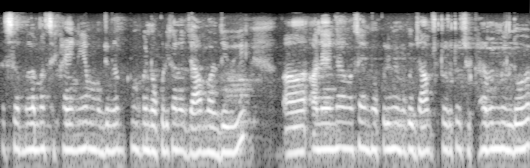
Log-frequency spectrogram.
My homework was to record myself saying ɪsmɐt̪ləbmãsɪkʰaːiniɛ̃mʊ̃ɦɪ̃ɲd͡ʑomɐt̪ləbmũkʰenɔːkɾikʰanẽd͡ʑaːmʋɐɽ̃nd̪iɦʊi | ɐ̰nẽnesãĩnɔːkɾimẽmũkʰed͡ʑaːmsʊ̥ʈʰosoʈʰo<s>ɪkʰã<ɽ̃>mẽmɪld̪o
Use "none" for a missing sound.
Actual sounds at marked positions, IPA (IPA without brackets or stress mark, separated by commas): s, none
